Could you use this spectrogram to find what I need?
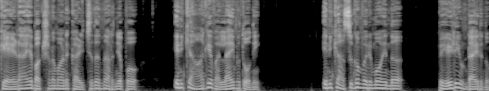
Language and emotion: Malayalam, fearful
